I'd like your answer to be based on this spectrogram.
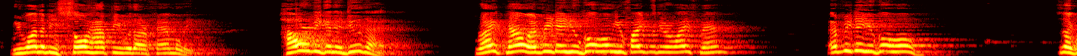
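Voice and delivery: normal talking voice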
